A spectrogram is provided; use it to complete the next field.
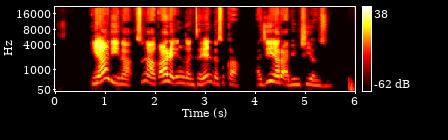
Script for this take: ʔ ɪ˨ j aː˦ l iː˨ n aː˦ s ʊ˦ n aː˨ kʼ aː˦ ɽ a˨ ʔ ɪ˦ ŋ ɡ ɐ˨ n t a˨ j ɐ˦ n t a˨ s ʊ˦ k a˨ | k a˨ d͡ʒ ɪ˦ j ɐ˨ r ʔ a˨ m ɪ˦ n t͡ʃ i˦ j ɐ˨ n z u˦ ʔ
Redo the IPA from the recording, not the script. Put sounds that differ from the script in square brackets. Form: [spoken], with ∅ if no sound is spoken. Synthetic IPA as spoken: ʔ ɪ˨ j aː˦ l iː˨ n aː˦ s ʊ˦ n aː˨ kʼ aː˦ ɽ a˨ ʔ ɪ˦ ŋ ɡ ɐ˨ n t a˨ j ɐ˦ n [d] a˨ s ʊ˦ k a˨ | [ʔ] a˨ d͡ʒ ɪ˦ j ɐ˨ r ʔ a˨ [b] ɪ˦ n t͡ʃ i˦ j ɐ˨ n z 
